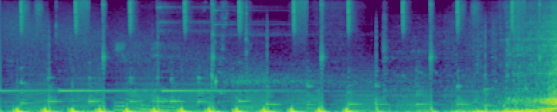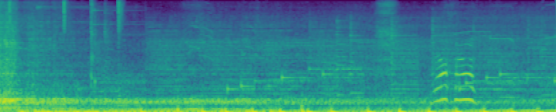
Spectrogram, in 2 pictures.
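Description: A car cranks repeatedly in a rhythmic chugging starter whir during a cold start in snow, then catches and settles into a loud steady idle rumble, with a person calling out encouragement over the cranking.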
